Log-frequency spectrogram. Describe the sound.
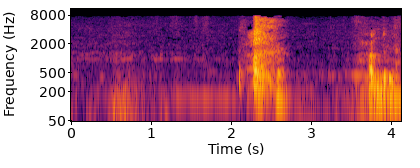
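A single sharp, explosive sneeze bursts out, preceded by a quick intake of breath, with faint murmuring voices before and a brief voiced sound afterward.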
